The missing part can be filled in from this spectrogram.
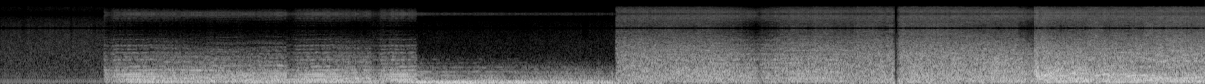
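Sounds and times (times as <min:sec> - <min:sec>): tv static hiss: 0:00.0 - 0:04.0, 0:06.2 - 0:12.0.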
